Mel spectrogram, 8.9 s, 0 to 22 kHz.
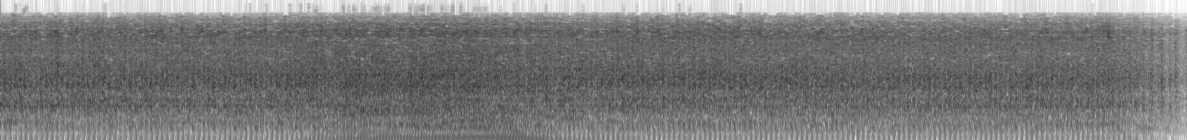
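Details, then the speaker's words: A Toyota FD-25 forklift engine in its 500-hour acceleration check: it revs up cleanly on the throttle and falls back smoothly to an even idle when released, with a normal RPM response. "Nampak RPM berjalan dengan normal, yaitu saat kita injak gas dia naik dan saat kita lepas spontan dia turun."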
